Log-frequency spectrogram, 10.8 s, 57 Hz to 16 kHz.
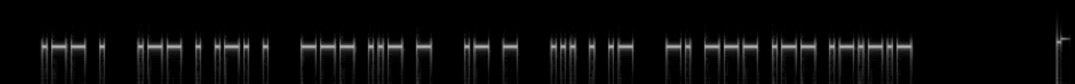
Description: Morse code, heard as a keyed tone, about 25 wpm, 700 Hz. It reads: WE WERE OUT AT SEA NOW.
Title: Sentences from Top 1000 Words - Review Part 1 - 25wpm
